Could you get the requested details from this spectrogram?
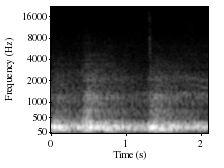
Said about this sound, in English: Okay, so is this Formula One? Hey, Formula One racing. Jesus fucking Christ! If it ain't rain, it's a motorcycle.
